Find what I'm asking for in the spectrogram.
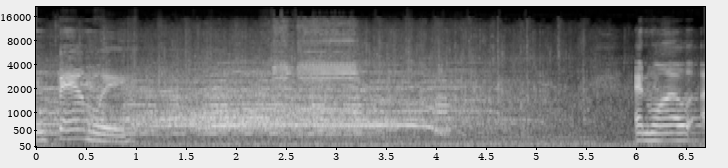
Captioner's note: applaud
